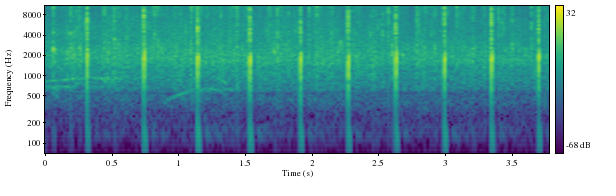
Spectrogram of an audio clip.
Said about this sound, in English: Would you just give those folks a shout out by way of applause?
